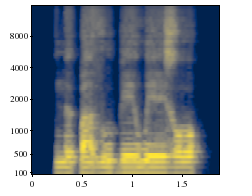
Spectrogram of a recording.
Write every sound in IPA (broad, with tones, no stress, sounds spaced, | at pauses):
n ə˧ k͡p a˧ v u˦ b eː˦ w eː˦ ɣ ɔ˦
